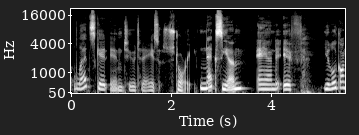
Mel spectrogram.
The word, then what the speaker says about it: NXIVM: as such so let's get into today's story Nexium and if you look on the screen or if you look it up it is not spelled the way that you think it is nxi VM pronounced as Nexium was created in 1998 by Keith reri and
